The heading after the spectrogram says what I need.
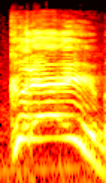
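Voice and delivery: high, chirpy "good aim" from the sub; mock sub voice. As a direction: toss it off like a cheerful substitute. Sub praises shot at Rob.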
